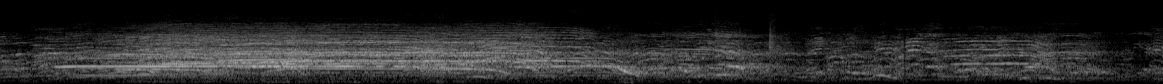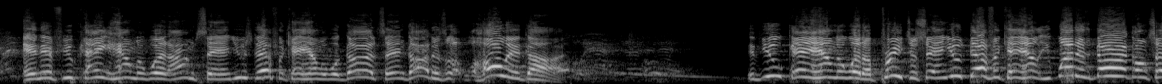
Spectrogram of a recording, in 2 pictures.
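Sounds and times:
audience shouting and praising: 0:00.0 - 0:11.3
speech: 0:11.9 - 0:17.4, 0:19.2 - 0:23.2.

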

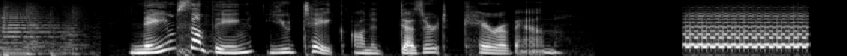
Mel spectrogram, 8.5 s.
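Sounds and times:
speech: 0:01.4 - 0:05.7
game show buzzer: 0:06.8 - 0:08.1.

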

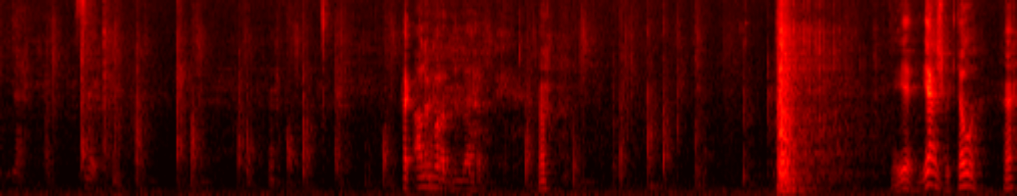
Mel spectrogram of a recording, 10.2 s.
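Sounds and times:
shuffling steps: 0:00.0 - 0:07.7
speech: 0:04.2 - 0:05.6, 0:09.0 - 0:10.1
door thudding open as someone barges in: 0:07.7 - 0:08.6.

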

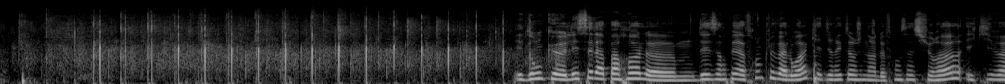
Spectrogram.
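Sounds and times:
audience applauding panel speakers: 0:00.0 - 0:05.7
sharp rhythmic claps: 0:00.0 - 0:05.9
speech: 0:05.2 - 0:10.0.

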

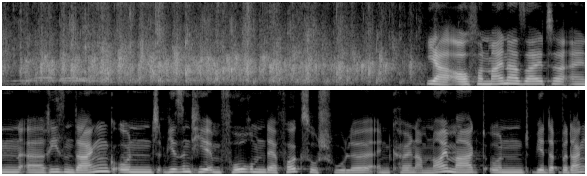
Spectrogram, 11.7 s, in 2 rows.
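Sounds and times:
audience clapping: 0:00.0 - 0:04.3
speech: 0:04.2 - 0:11.6.

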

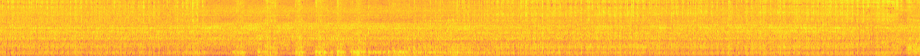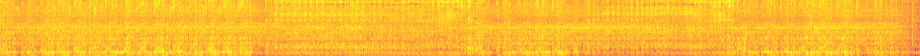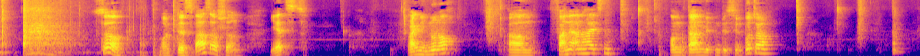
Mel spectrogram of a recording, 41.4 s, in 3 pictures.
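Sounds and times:
electric hand mixer whirring: 0:00.0 - 0:28.8
speech: 0:30.3 - 0:32.1, 0:33.7 - 0:34.5, 0:35.2 - 0:37.0, 0:37.6 - 0:39.3.

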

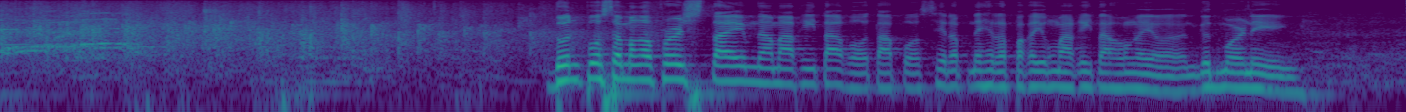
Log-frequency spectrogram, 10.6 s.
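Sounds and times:
room full of people applauding: 0:00.0 - 0:04.4
speech: 0:04.1 - 0:09.9.

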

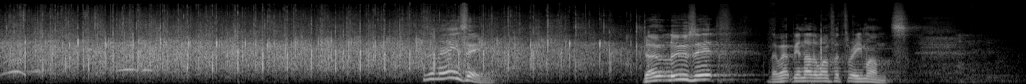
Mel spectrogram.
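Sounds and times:
crowd clapping: 0:00.0 - 0:07.0
speech: 0:04.2 - 0:05.1, 0:06.4 - 0:09.2.

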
